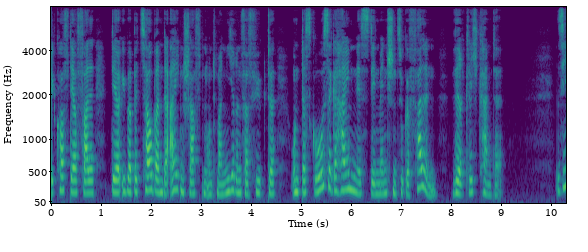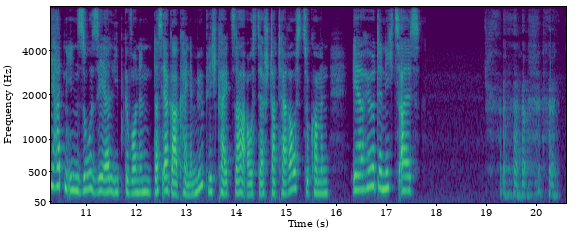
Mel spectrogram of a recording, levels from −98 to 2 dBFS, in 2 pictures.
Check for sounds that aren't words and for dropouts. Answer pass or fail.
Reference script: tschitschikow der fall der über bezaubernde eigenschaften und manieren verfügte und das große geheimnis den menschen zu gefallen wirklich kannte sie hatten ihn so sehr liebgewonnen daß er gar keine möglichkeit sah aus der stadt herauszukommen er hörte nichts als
fail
